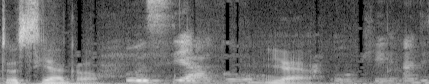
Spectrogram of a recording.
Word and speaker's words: Osiago: Yeah, it's pronounced Osiago.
